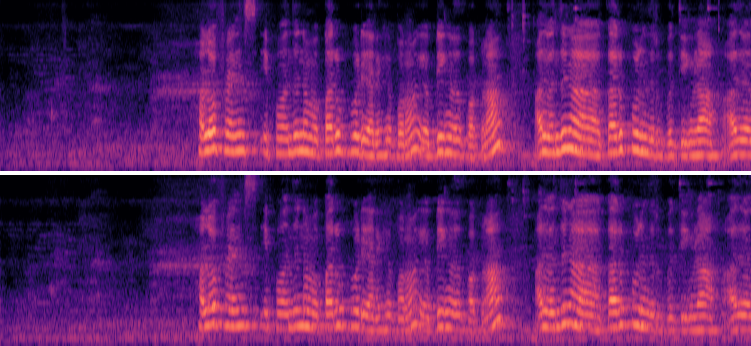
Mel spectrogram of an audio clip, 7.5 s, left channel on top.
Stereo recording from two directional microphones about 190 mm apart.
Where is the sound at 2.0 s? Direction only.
40° left (ahead or behind).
